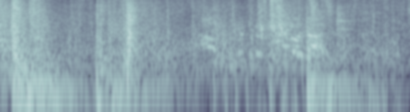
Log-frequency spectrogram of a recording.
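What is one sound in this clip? Loud explosions boom and echo nearby.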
